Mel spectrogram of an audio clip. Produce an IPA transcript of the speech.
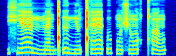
fʲ ɛ̃ː˧˥˧ mː ɛ̃˨˩ ǃʼ ɨ˥˩ mʲ ũ˨˦ ǃʰ ɛ̃ː˧˥˧ ʔ u˥˩ p ũ˨˩ ʃ ũː˨˦ χ qʰ ũ˧˩˧

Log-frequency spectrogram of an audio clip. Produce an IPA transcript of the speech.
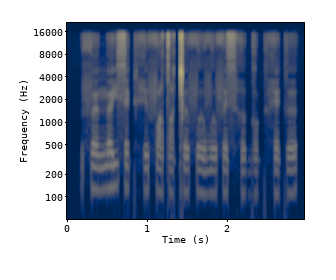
f œ ŋ œ j s ɛ k h ɪ f ɪ tˤ ɐ ǀ ə f ɤ v ɤ f ɛ s h ɤ ɡ ɔ k h ɛ k ə

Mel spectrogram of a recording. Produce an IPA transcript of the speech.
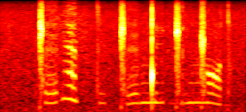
ǁ ɛ̤ ɡ æ̃ tː i̤ ɡ͡ǁ ɛ̤ ŋ͡ǃ i ɡ͡ǁ i ŋ͡ǁ ɔ d

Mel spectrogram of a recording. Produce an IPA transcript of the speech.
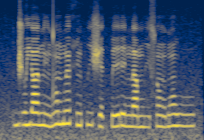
d͡ʒ o˦ j a˦ n ĩ˧ d ɔ̃˦ b ɛ̃˦ h ĩ˧ f i˧ ʃ ɛ˨ k͡p e˨˦ ɾ e˧ n a˧ m i˨ s ɔ̃˧ ɡ͡b ɔ̃˦ w u˦

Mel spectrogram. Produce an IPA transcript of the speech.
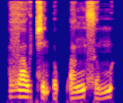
v a˧ w t͡ɕ ə̰˧˨ m ʔ ə˨˩ p̚ ʔ a˨˦ ŋ s ə˨˦ m

